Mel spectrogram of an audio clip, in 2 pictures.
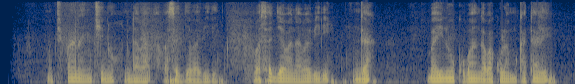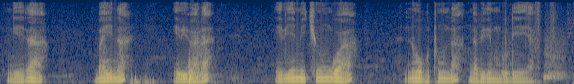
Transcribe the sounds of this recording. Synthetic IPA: mṵci̥faːnaɲicino̞ndaβaːβa̰saɟːaβaβiɾiaβasaɟːaβanaβaβiɾiŋɡa | βaino̞ːkuβaːŋɡaβako̞lamukatale̞ | ŋɡe̞ːɾa | βajina | e̞βiβala | e̞βje̞ːmicuːŋɡwa | no̞ːβutuːndaŋɡaβiɾimuβude̞ːja

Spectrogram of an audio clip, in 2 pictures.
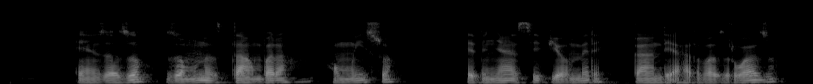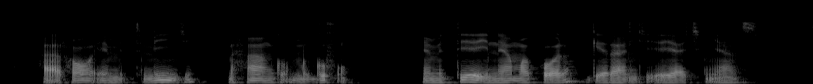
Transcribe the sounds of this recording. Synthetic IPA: e̞nzazo̞zo̞ːmunozitaːmbuɾaomwiːswa | e̞βiɲaːt͡siβjo̞ːmeɾe̞̰ | kaːndḭa̰ha̰ɾuβazuɾwaːzo | ha̰ɾiho̞ḛmitimiːɲɟi | mihaːŋɡo̞̰miɡufṵ | e̞mitie̞jinejamako̞ɾaɡe̞ːɾaːɲɟḭe̞̰jaci̥ɲa̰ːt͡si̥

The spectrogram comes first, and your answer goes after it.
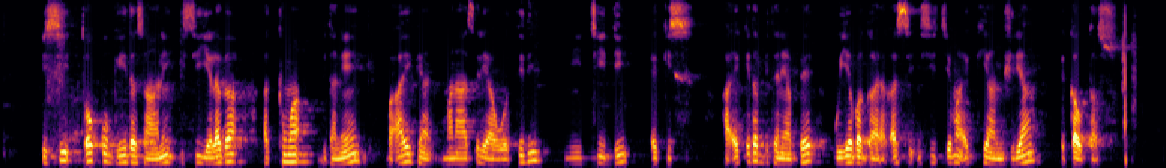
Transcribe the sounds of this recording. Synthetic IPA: ʔɪsːɪt̪ʼɔkʼːʊɡiːd̪ɐsaːnɪɪsːɪjɛlɐɡɐɐt̪ːʊmɐbɪt̪ɐne̞ː | bɐ̰ʔɐjfɪjanmɐnaːt͡sʼɪɾɪjaːwɔt̪ːɪd̪ɪ | miːt͡ʃʼːiːd̪ːɪ | ɛkʼːɪs | hɐ̰ʔɛkʼːɪt̪ɐbɪt̪ɐnɪjaːpːɛɡʊjːɐbɐɡːaːɾɐ̰kʼɐsːɪʔɪsːɪt͡ʃʼɪmɐɛkʰːɪjaːmɪʃɪɾɪjaː | ɛkʼːɐʊt̪ːaːs

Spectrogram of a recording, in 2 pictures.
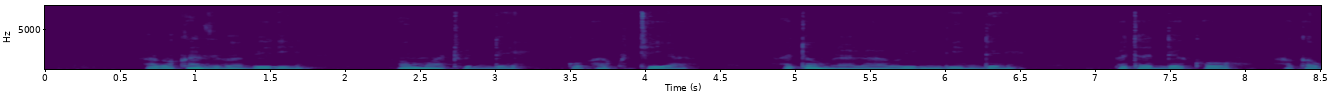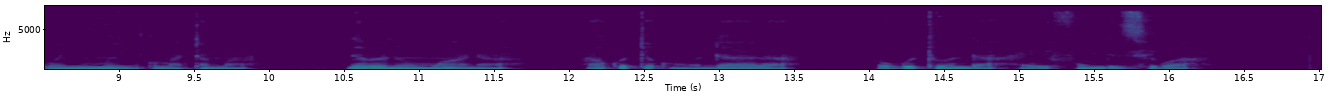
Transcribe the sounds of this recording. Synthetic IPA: aβakaziβaβiɾi | o̞mwaːtʰudːe̞ | kukaku̥tijaː | to̞ːmulaloaβimiɾidːe̞ | βatadːe̞kʰo̞ | akaβwaɲimwekumatama | ndaβano̞ːmwaːnaː | kutːe̞kumudaːla | oɡutʰuːndae̞̰βifuːmbiziβwa

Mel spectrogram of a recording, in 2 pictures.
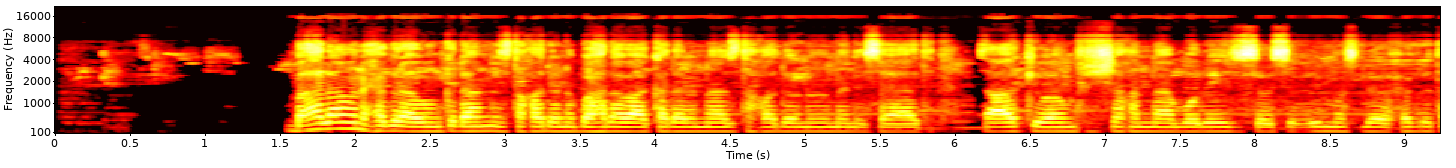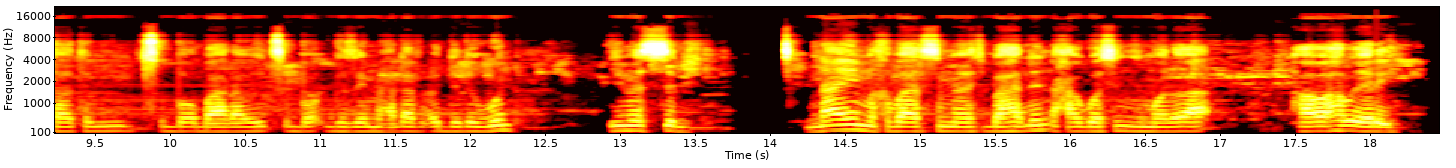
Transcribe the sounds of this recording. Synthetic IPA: bahlawinħɨβɾawinkʼɨd̪anzɨt̪ʰɐxɐd̪ɐnubahlawiakʰːad̪alnazɨt̪ʰɐxɐd̪ɐnumɐnʔɨsajat̪t̪ʰɐʔakʰiβanfɨʃɐxɨnːabolozɨsɨʕsɨʕjmɐsloħɨβɾɨt̪ʰat̪ʰɨmt͡sʼɨbːukʼbahlawit͡sʼɨbːukʼɡɨze̞mɨħlafʕɨd̪ɨdɨwːʊn | jɪmɐsɨl | najmɨxbaɾsɨmːʕɨt̪bahlɨnħaɡosɨnzɨmɐlʼahawahweɾij

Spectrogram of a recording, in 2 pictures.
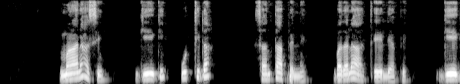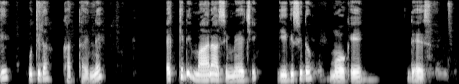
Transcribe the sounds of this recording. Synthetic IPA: maːnaːsɪ | ɡiːɡɪ | ʊt̪ːɪd̪ɐ | sɐnt̪ːaːpːɛnːɛ | bɐd̪ɐlaːt̪ʼeːlːɪjɐpːɛ | ɡiːɡɪ | ʊt̪ːɪd̪ɐ | kʰɐt̪ːɐjnːɛ | ɛkːɪd̪ɪmaːnaːsɪme̞ːt͡ʃʼːɪ | ɡiːɡɪsɪd̪ɔmo̞ːkʼeː | d̪ɛʔe̞ːs

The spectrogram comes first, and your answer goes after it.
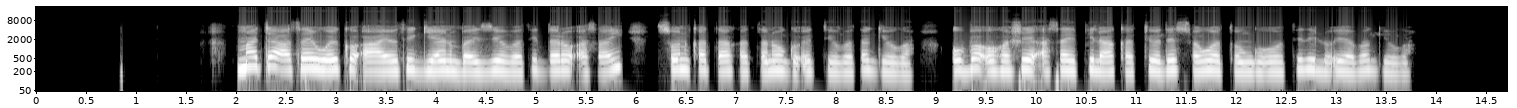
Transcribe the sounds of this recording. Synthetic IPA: mɐt͡ʃʼːaːsɐjwɔjkːɔʔaːjɔt̪ɪɡɪjɐnbɐjzːɪjɔbɐt̪ɪd̪ɐɾɔʔɐsɐjsɔnkɐt̪ːaːkɐt̪ːɐnɐwɡɔʔɛt̪ːɪjɔːbɐt̪ɐɡɪjoːɡaː | ʔʊbːɐʔɔkɐʃeːʔɐ̰sɐjpɪlaːkɐt̪ːɪjɔːd̪ɛsɐwʊwat̪ʰɔŋɡʊoːt̪ːɪd̪ɪlɔʔɪjɐbɐɡɪjoːɡaː

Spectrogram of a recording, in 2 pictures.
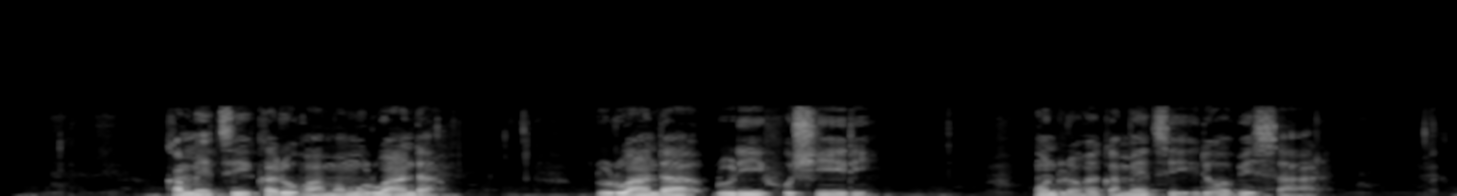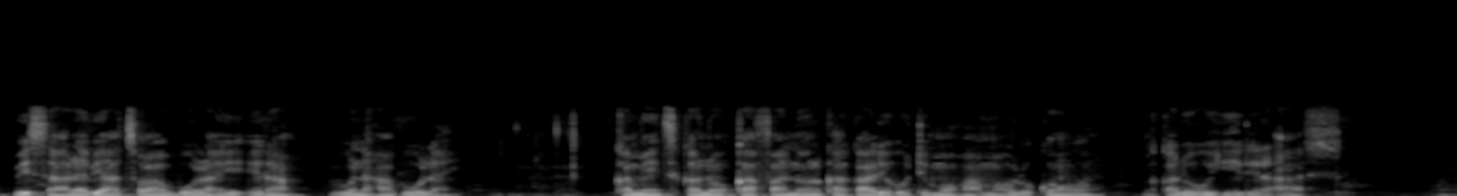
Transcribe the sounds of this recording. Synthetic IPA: kame̞t͡sikalixuaːmamulwaːnda | lulwaːndalulixuʃili | xuːnduloxwe̞kame̞t͡siːlixo̞βisaːla | βisalaβjat͡soaβulajiʔeɾaiβonexaβulaji | kame̞t͡si̥kano̞kafaːnolokakalixutimoxwaːmaxuluko̞ːŋɡo̞ | ŋɡakaliuxuhiliɾa̰asi̥

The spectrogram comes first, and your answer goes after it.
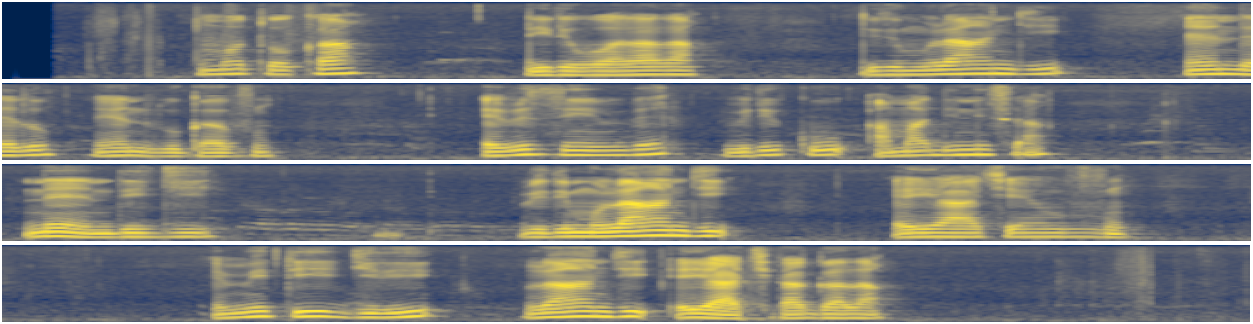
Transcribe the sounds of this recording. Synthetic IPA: mo̞to̞ka | diliɣalala | lilimulaːɲɟi | ende̞lune̞ːnd̪uluɡavu | e̞βiziːmbe̞ | βiɾikua̰madinisa | ne̞ːndiɟi | βiɾimulaːɲɟi | e̞jace̞ːɱvu | e̞mitiɟiɾi | mulaːɲɟie̞jaciɾaɡala

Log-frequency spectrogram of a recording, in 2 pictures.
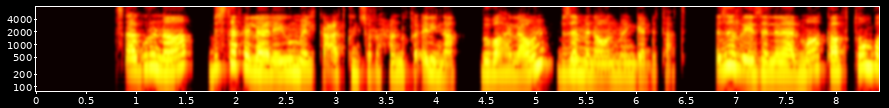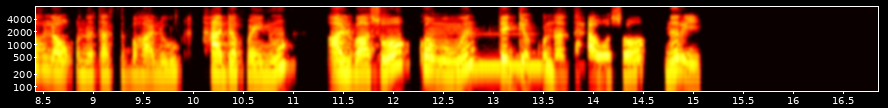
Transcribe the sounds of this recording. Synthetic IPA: t͡sʼɐɡɾɨnabɨzɨt̪ʰɐfɐlalɐjumɐlkʰaʕa̰t̪kʰɨnsɨɾħonɨxɨʔɨlina | bɨβahlawɨnbɨzɐmɐnawɨnmɐŋɡɐd̪ɨt̪ʰa̰t̪ | ʔɨzinɨɾʔezɐlːɐnad̪ɨmːakʰaβt̪ʰo̞mbahlawikʼunɐt̪ʰat̪z̥ɨbːɐɦalu | ħad̪ɐkʰo̞jnu | ʔalβaso̞kʰɐmuwʊnd̪ɐɡiχʼkʼunant̪ʰɐħawɔso̞ | nɨɾʔi

